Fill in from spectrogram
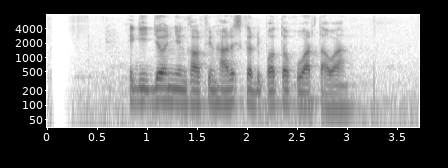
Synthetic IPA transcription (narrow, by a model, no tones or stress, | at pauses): ʔɛɡid͡ʒɔnd͡ʒɨŋkalfɪnɦaɾɪskərdipɔt̪ɔkəwart̪awan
